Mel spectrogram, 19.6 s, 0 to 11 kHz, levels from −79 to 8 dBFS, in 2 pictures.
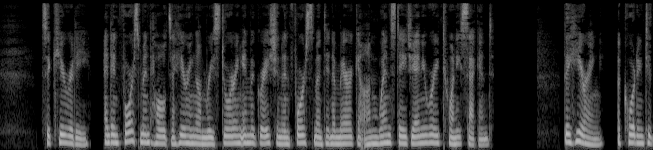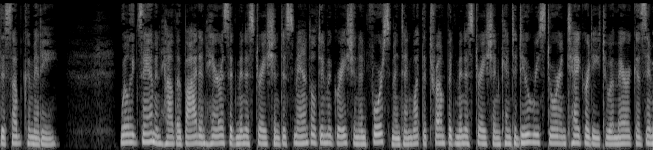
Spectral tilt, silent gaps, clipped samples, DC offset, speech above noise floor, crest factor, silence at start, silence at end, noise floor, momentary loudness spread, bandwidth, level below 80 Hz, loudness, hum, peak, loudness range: -5 dB/octave; 7.43-8.05 s; under 0.1%; under 0.1%; 32 dB; 14 dB; 0.65 s; 0 s; -55 dBFS; 4 LU; 10.5 kHz; -58 dBFS; -23 LUFS; none; -8 dBFS; 3 LU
